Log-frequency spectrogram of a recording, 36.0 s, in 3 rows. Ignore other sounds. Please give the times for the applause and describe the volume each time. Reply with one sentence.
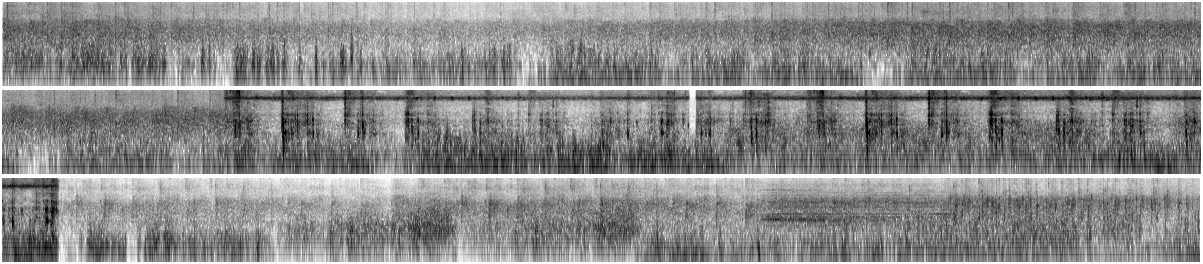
You can hear the applause from 0.0 to 14.4 s, getting quieter then louder; and from 24.4 to 35.9 s, getting louder.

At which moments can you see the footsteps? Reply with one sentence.
The footsteps can be heard from 14.2 to 24.6 s.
